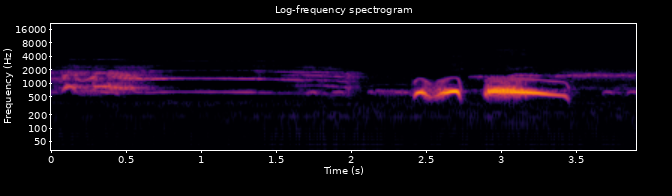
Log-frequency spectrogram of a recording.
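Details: Spotted dove lure call meant to make wild doves answer: a faint drawn-out whistle-like tone first, then one loud coo phrase of two short notes and a long falling note.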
